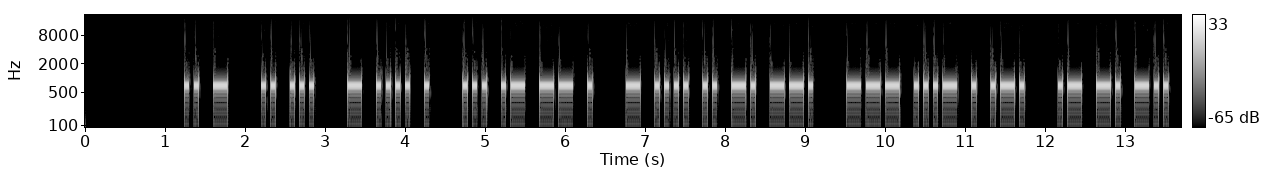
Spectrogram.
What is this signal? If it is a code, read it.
Morse code, heard as a keyed tone, about 20 wpm, 700 Hz. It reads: IT IS THE SAME THING OVER AND
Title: Sentences with 6-Word Phrases - 20wpm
